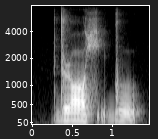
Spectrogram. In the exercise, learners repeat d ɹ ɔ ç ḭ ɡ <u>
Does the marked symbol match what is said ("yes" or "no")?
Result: yes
